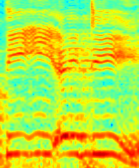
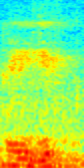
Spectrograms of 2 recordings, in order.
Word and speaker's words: dead: Okay, next one, D-E-A-D. How do you pronounce D-E-A-D? D or dad? D-E-A. D-E-A-D, dad, okay? Dead it's said, like bed, not bead. For goodness sake, don't call it deed.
